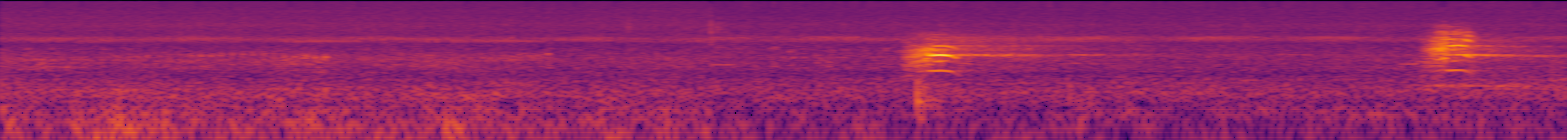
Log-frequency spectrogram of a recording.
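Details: Tricolored heron from Argentina: two brief harsh squawks, the first near the middle and the second near the end, over a steady low background hiss.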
